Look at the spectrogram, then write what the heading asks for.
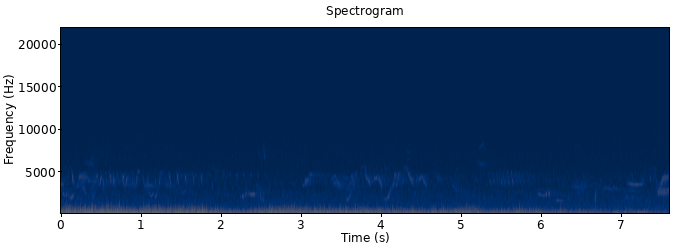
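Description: Several birds calling outdoors, with scattered short chirps and whistled notes and a fast trill of repeated notes near the start, over a low rumble of background noise.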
